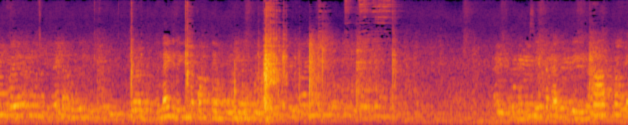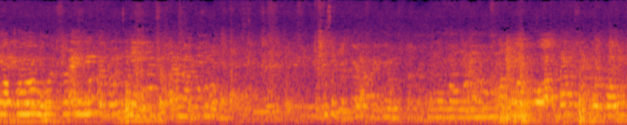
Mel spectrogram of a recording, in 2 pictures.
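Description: A young boy talks and murmurs close by.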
